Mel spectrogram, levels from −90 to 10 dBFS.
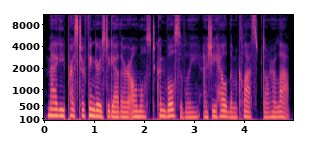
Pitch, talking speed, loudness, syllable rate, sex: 165 Hz, 180 wpm, -17 LUFS, 5.4 syllables/s, female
